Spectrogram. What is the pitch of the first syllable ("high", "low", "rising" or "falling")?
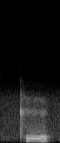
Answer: low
